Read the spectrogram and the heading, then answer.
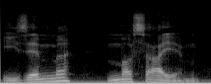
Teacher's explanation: Izim ends with a Mem, and Mosayim begins with a Mem. The tendency is if you say it quickly, you will swallow one Mem.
